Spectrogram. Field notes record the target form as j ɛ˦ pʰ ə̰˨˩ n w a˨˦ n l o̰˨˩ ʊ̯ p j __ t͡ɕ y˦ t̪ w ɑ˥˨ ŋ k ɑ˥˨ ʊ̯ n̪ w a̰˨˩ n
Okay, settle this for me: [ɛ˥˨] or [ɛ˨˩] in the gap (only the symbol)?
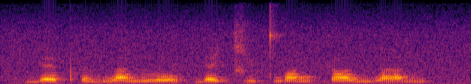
ɛ˥˨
